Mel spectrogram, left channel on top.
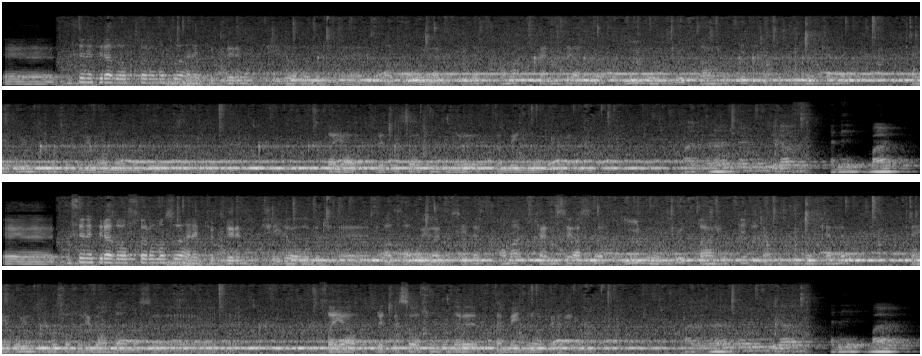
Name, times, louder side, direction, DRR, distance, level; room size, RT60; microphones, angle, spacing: voice 1, 0.0-11.6 12.4-15.1, right 2 dB, 80° right, 11 dB, 1.1 m, -26 dB
sound 1, 0.5-17.3, right 1 dB, 5° right, 1.2 m, -33 dB
sound 2, 2.0-17.0, equal, 55° left, 3.8 m, -20 dB
voice 2, 16.0-18.1, equal, 35° left, 2 dB, 2.9 m, -25 dB
25.5 x 9.9 x 5.6 m, 1.3 s
head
